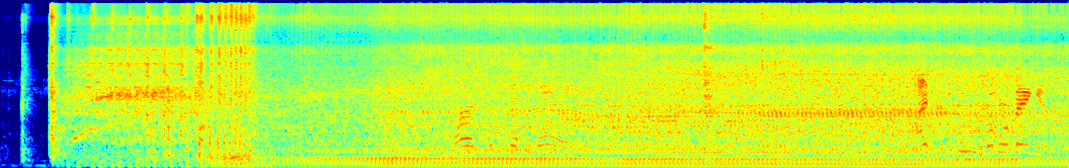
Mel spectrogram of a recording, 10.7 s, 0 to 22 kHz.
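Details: Troy-Bilt mower after drive belt 754-0468/754-0467 replacement: cranks briefly, catches within two seconds, then runs steady and even with no knocks or belt squeal.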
